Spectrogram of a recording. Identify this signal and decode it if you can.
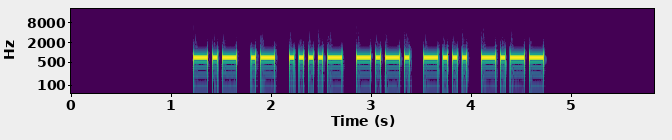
Morse code, heard as a keyed tone, about 25 wpm, 700 Hz. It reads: KA4CBY
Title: USA Call Signs - 6 Characters - 2x Character Spacing - 25wpm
